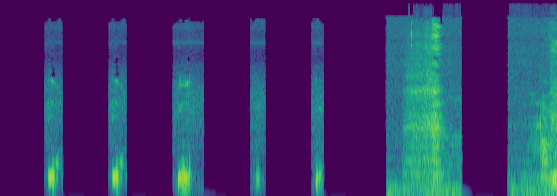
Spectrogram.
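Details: Audio-only recording of repeated hiccups, five short abrupt gulping sounds about a second apart followed by two longer noisy sounds.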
